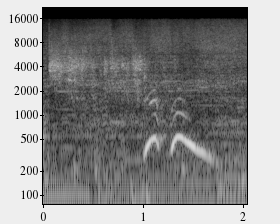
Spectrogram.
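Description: Soy sauce hitting a hot wok of stir-frying chicken, sizzling loudly for about a second as it is poured in. Background music runs underneath.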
